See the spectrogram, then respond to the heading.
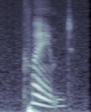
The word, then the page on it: claimed: American English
